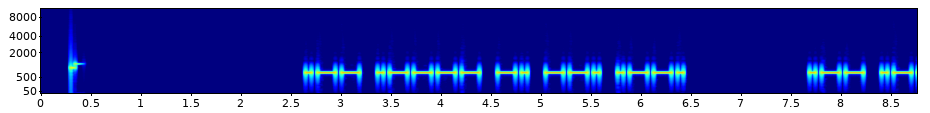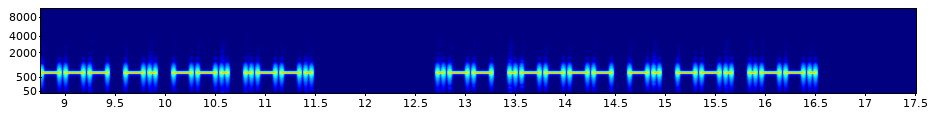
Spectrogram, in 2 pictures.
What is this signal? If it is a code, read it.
Morse code, heard as a keyed tone, about 20 wpm, 700 Hz. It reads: W1NGP W1NGP W1NGP
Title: USA Call Signs - 5 Characters - Repeated 3x - 20wpm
